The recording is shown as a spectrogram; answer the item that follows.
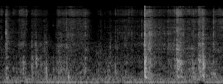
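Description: A cardboard box being handled: a sharp tap about halfway through, followed by two lighter taps and faint rustling.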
